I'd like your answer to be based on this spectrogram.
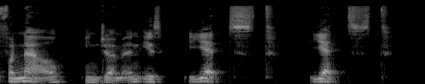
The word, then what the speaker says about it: jetzt: So it's like the English word yet with an ST, an extra ST. So if this is complicated to pronounce, you can think of the English word yet, and then after you think of that, add on the ST, jetzt.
